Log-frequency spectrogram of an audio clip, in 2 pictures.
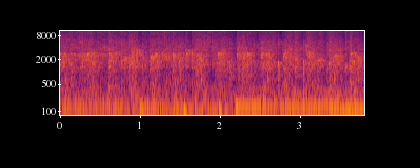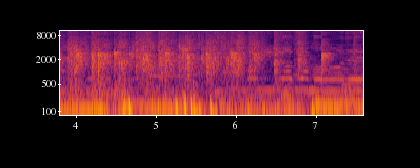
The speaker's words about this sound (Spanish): Lo que hacemos, el aplauso más grande para vosotros.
